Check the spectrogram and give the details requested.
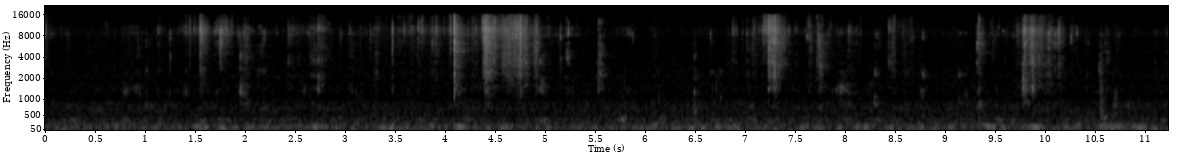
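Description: Close-up mouth sounds of a person biting and chewing a sub sandwich with lettuce and a breaded filling: wet chewing broken by sharp crunches, the loudest about four and seven seconds in and again near the end.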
